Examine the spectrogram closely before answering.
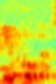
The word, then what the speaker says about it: Yahuwah: And we have Yahuwah. So this could be the name of the Father. In the ancient Hebrew, this is the pronunciation, actually.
